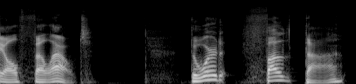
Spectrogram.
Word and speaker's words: falta: fell out the word falta when you stress foul there felt a-- means lack for example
